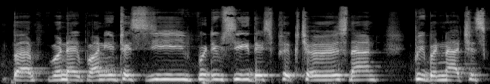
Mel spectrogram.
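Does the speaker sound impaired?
Yes: deafness; deaf since childhood.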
